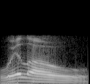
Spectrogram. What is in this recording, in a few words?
Title Voice; Willow; arcade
